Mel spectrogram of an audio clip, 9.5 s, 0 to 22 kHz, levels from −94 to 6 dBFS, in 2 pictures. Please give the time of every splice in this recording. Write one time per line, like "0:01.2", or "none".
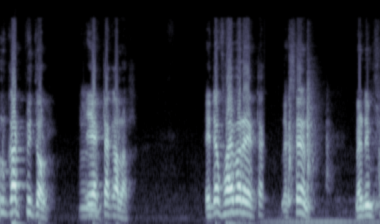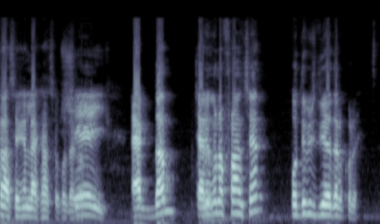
0:03.2
0:07.3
